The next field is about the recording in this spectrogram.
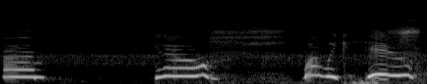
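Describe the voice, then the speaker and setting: A woman's voice: very high-pitched, fairly even intonation, drawn-out words, creaky, highs cut off. A woman puppeteer playfully improvising a puppet show in casual talk.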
